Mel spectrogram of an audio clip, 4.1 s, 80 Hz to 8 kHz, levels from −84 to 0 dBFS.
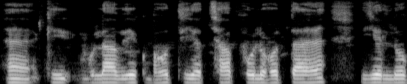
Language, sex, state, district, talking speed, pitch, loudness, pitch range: Hindi, male, Bihar, Begusarai, 190 wpm, 135 Hz, -18 LUFS, 130-135 Hz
